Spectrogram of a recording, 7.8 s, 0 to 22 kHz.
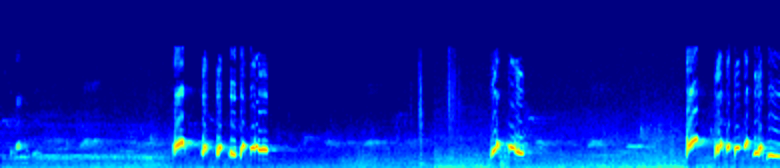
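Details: Training song of a red-whiskered bulbul in the 8-9-10 note wild style for young birds to copy; three separate phrases of fast, crisp whistled notes with quiet pauses between them.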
